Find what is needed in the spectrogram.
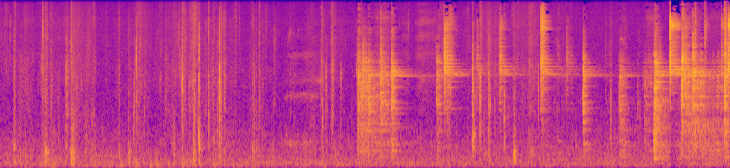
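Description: Metal clinking and rattling from steel livestock corral panels and gate hardware, with scattered knocks and steps at first; a louder burst of ringing metallic jangling starts about five seconds in and continues in bouts.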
